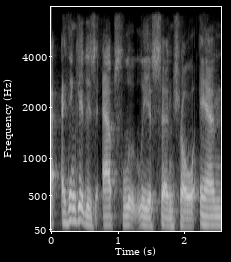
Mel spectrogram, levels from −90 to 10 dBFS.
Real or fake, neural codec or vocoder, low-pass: real; none; 7.2 kHz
